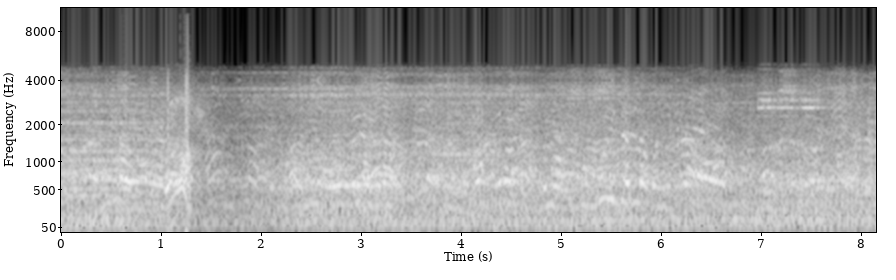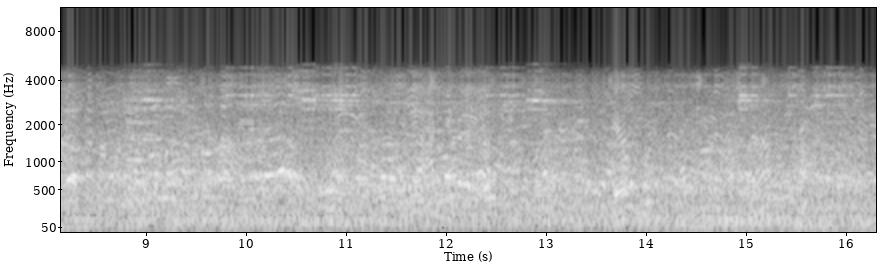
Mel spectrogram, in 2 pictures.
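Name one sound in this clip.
A crowd of men talk and shout loudly all around, outdoors.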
